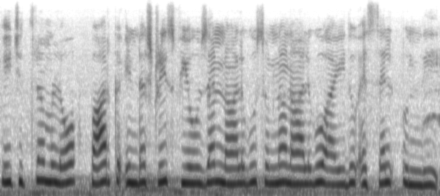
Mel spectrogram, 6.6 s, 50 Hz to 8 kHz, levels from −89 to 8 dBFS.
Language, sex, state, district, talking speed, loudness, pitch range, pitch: Telugu, female, Telangana, Mahabubabad, 110 wpm, -14 LUFS, 240-260 Hz, 250 Hz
